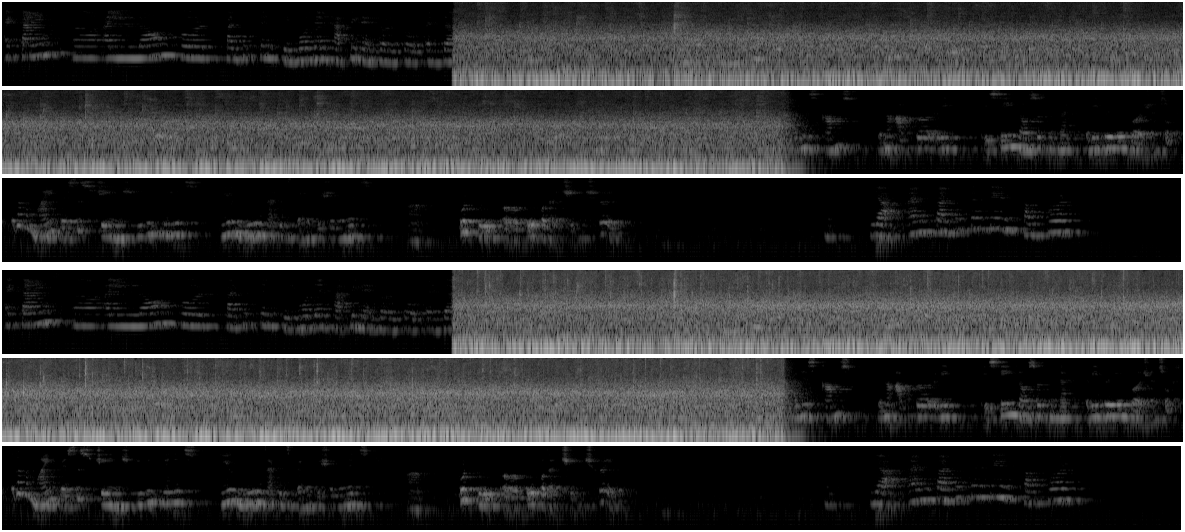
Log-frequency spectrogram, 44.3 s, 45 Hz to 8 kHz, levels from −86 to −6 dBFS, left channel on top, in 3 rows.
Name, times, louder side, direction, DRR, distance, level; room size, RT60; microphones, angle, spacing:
voice 1, 0.0-7.0 39.8-39.9 40.4-42.8, left 1 dB, 65° left, -11 dB, 2.4 m, -64 dB
sound 1, 5.6-24.5, right 5 dB, 75° right, 0.4 m, -41 dB
voice 2, 7.9-18.2 18.6-20.8 21.1-25.4 25.7-26.6 27.0-31.9 32.2-34.1 34.6-34.8 35.2-37.2, right 2 dB, 55° right, 3 dB, 0.8 m, -59 dB
5.2 x 4.5 x 4.3 m, 0.86 s
head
